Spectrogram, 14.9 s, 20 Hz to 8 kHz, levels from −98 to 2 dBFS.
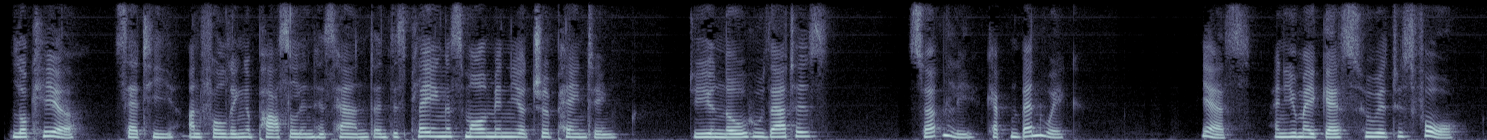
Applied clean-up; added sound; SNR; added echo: none; none; none; none.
